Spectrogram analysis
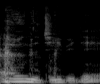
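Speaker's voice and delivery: slow, unhurried delivery with each word drawn out. Repeating the line after being told it sounded like Keanu Reeves: Keanu Reeves voice. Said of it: "You said it a similar way".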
